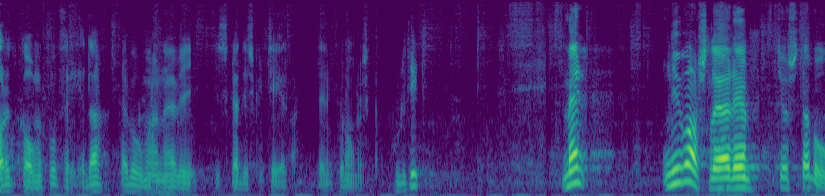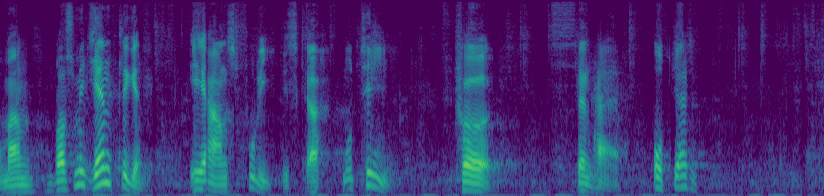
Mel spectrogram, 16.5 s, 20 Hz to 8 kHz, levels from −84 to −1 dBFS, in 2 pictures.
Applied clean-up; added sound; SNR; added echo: neural separator model SepFormer DNS4.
